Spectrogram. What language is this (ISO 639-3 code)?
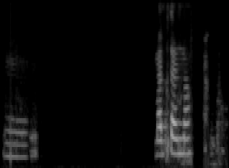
kan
